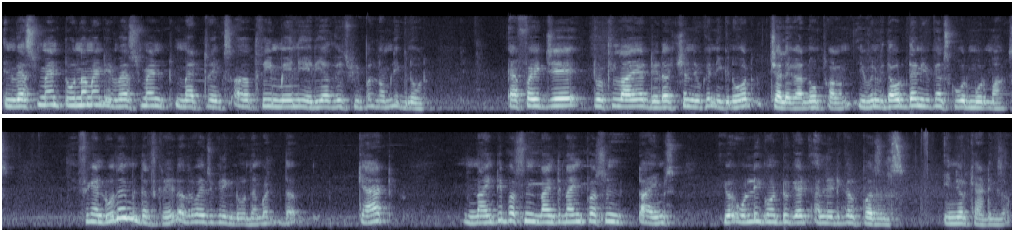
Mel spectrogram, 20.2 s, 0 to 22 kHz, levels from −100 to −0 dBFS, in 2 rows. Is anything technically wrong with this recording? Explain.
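No, no technical faults here.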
